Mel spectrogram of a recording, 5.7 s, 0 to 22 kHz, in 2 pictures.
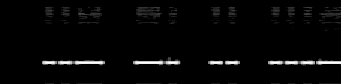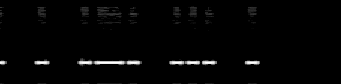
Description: Morse code, heard as a keyed tone, about 18 wpm, spaced as for 15 wpm, 1000 Hz. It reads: UNIVERSE
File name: qotdfiles / 15wpm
